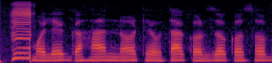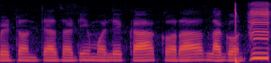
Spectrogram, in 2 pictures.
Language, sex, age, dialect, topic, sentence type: Marathi, male, 25-30, Varhadi, banking, question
